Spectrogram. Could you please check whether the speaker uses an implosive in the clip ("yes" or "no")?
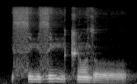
no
